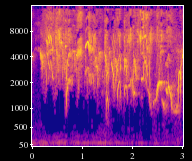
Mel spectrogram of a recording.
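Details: Juvenile black-and-yellow oriole learning to sing, a quick flurry of high squeaky twitters and short looping whistles, steady throughout, over a faint low hum.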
